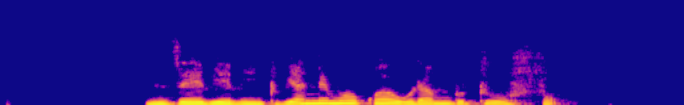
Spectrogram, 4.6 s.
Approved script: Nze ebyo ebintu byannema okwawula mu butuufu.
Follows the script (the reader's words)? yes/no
yes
